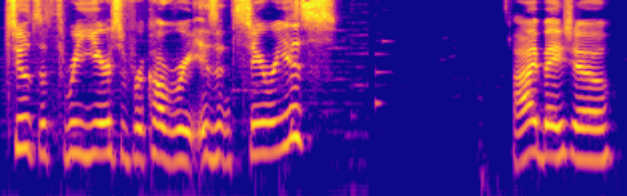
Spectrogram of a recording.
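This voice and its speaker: Higher-voiced woman doing casual game commentary. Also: fairly even intonation, measured pace, faint music behind. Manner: informal, reactive, sweary. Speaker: gamer reacting to a playthrough.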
